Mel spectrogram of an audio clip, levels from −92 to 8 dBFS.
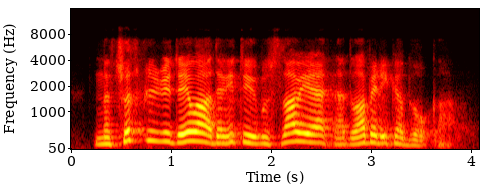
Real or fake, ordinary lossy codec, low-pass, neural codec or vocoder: fake; Opus, 24 kbps; 7.2 kHz; codec, 16 kHz, 1 kbps, X-Codec, HuBERT features, trained on LibriSpeech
